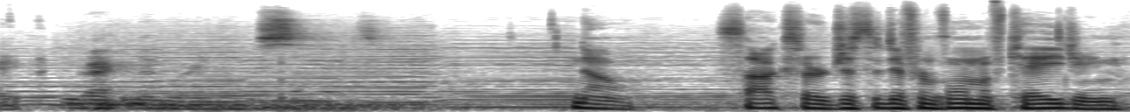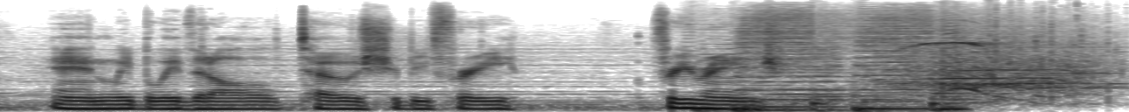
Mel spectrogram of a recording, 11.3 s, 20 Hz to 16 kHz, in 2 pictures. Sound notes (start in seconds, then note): 9.0 upbeat music; 10.0 audience cheers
